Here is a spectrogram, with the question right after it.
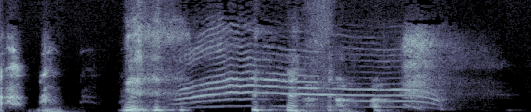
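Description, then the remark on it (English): A cat named Zonda lets out a couple of short chirpy sounds, then a long, drawn-out meow that slides downward in pitch and fades, with a brief quiet pause before it. “Zonda, the cat. What are you doing?”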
